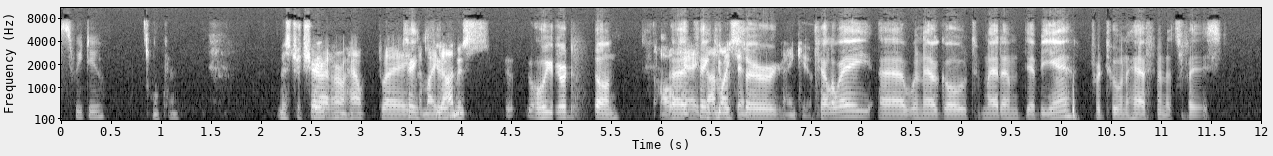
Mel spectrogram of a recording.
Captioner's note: speaking French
